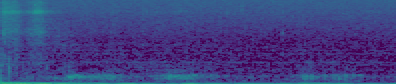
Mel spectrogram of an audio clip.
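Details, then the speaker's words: Stomach growling from a hungry adult while they talk: quiet, low rumbling gurgles in three short waves. "I don't know if you hear that my stomach's growling I'm getting hungry"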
